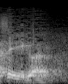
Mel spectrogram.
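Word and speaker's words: Sagan: 칼 세이건, 미국에서는 사강 이렇게 발음을 한다는데 칼 세이건이라는 분이 쓴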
